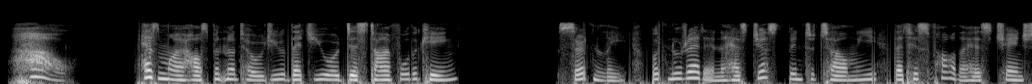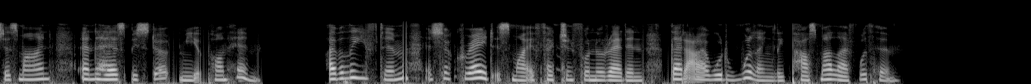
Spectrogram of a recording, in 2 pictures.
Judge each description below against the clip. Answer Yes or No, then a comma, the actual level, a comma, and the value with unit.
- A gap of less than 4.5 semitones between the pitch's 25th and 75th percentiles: Yes, average, 3.7 semitones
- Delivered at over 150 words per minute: Yes, average, 165 wpm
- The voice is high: Yes, high, 220 Hz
